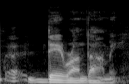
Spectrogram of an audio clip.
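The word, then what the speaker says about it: de Randamie: And how are you pronouncing her last name? De Randami. Is that how she says it? Yeah. Because everybody says Duran to me.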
